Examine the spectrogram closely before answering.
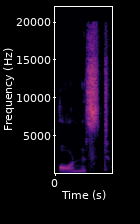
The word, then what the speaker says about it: honest: becomes a university likewise there is a consonant uh letter there H but it is silent and it is there therefore an honest man is he an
